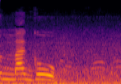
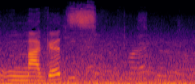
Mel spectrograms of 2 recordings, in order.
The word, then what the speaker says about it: Les Deux Magots: Here is one of the iconic cafes in this neighborhood, Les Deux Magots, which is never, no matter what you do, pronounced maggots. Magot.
